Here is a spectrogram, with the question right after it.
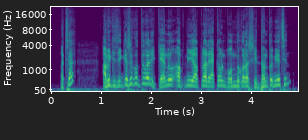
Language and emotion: Bengali, surprised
